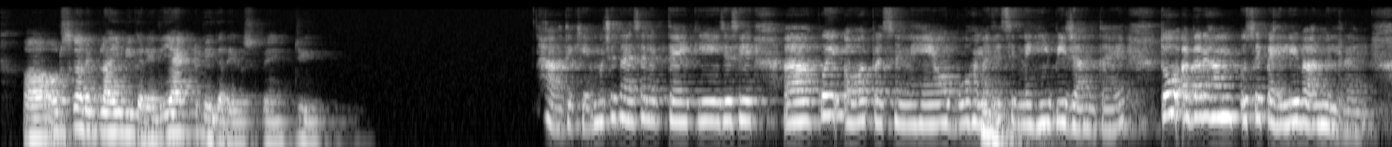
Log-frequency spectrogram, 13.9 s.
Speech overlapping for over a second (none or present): none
